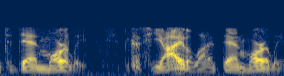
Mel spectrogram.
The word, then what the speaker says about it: Majerle: The layman might say Dan Majerle, who is this guy? But he is Dan Marley.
